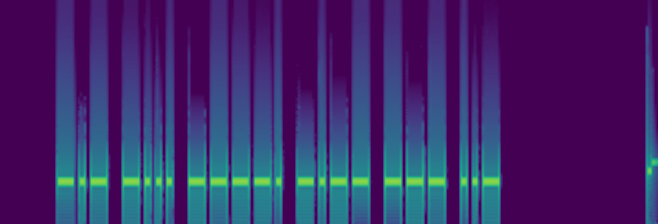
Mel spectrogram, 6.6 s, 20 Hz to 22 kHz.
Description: Morse code, heard as a keyed tone, about 22 wpm, 700 Hz. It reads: KB9YOU
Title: USA Call Signs Repeated 2x 22wpm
